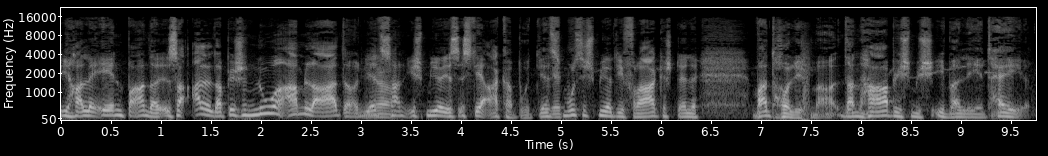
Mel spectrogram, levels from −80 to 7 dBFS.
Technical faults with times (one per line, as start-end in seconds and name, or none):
7.41-7.50 burst of packet loss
